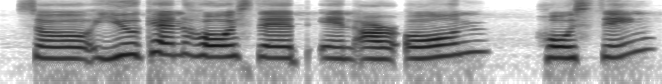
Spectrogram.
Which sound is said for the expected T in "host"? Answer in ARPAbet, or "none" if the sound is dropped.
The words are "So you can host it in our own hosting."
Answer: T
